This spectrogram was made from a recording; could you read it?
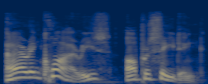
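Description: Man as an earnest watch officer, raised lively voice. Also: on the high side, moderate pace, slightly rough, no echo, voice pushed up, full character voice. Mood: calm, assured. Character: calm, earnest, commanding male watch officer. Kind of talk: audiobook character voice.

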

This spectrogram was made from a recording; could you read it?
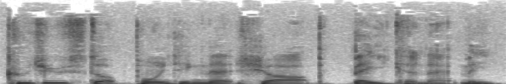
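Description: A self-possessed sixteen-year-old girl, played by a male reader. She answers crisply and evenly in a raised voice with a husky edge. The sound is dry and close. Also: fairly high pitch, huge pitch swings, moderate pace, mellow, no echo, pitched above the performer's own voice, exaggerated voice. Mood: composed.

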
